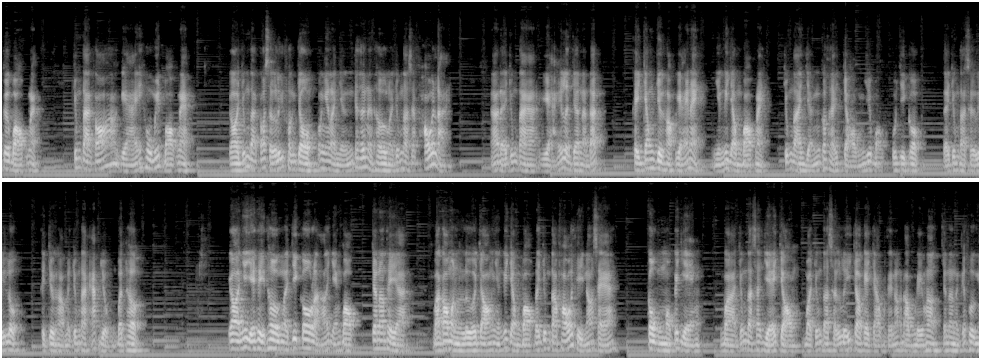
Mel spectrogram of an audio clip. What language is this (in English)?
Vietnamese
